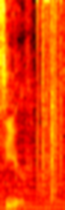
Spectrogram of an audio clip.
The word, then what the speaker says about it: SERE: in survival, escape, rescue and evasion, or SERE, pronounced SERE.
